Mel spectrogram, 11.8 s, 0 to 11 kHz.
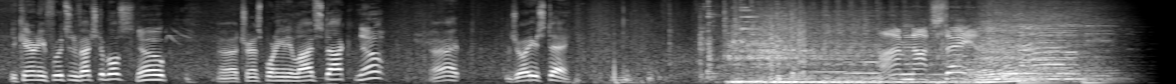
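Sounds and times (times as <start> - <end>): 
speech: 0.1 - 6.3, 8.9 - 10.5
car engine revving at a border crossing: 7.2 - 11.3.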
